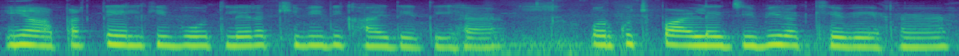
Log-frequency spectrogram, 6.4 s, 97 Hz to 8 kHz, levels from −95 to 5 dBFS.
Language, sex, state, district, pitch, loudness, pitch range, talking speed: Hindi, female, Uttar Pradesh, Saharanpur, 230 Hz, -16 LUFS, 215-235 Hz, 170 wpm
